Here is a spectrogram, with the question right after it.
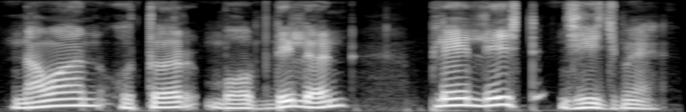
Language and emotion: Santali, neutral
